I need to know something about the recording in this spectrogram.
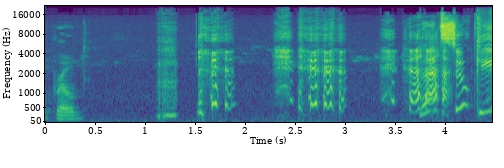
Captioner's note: snickering into laughing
